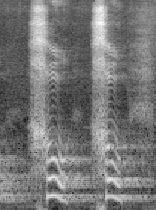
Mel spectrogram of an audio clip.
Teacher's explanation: ada kayak suara dengkuran ngorok dikit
